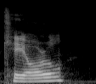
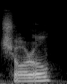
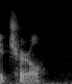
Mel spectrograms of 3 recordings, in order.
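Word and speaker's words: ceorl: It looks like Keorl, but you would pronounce it Chorl. – Mm-hmm. – Or, in today's parlance, we'd say Churl.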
